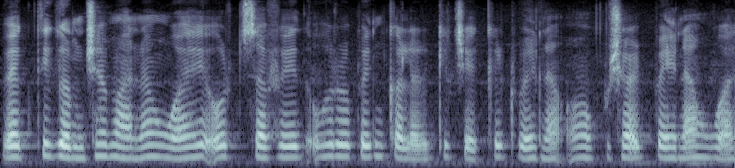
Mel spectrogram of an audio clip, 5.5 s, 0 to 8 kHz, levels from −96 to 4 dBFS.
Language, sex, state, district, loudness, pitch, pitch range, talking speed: Hindi, female, Bihar, Katihar, -19 LUFS, 200 Hz, 190-205 Hz, 185 wpm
